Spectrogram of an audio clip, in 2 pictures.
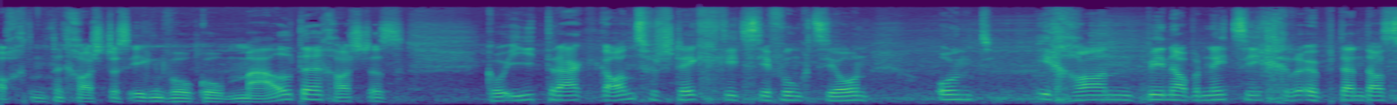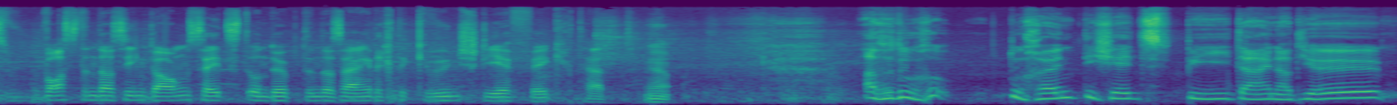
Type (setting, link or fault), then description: setting, busy venue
